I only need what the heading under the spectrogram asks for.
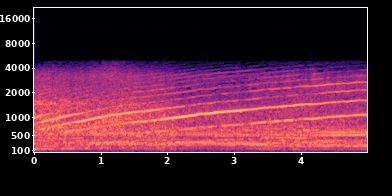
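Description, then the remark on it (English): A police car siren wails loudly and continuously, its pitch slowly climbing, as the police car chases a speeding vehicle through town, over the steady roar of a speeding vehicle's engine, with no voices. “He rides up onto the sidewalk, making pedestrians scatter, and speeds back onto the street past a police car, which starts after them.”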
